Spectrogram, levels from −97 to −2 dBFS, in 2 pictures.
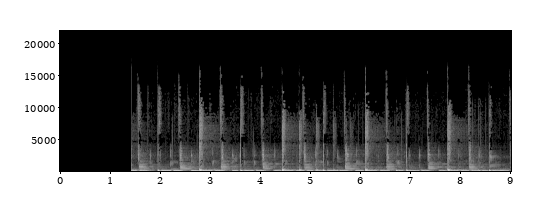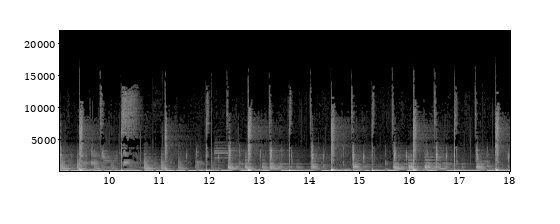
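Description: A cut-off start runs from 0.0 to 1.42 s: the audio holds digital silence, then enters abruptly mid-sound at 1.42 s with no attack or fade-in. Capture or streaming began late, so the opening of that sound was never recorded.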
